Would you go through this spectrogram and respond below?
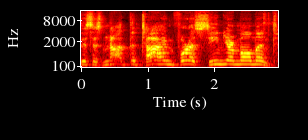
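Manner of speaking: drawn-out, top-of-the-lungs shout, pitched very high. Voicing a character failing to lift a grate: yelling at top of lungs. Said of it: "He kinda yells at the top of his lungs".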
